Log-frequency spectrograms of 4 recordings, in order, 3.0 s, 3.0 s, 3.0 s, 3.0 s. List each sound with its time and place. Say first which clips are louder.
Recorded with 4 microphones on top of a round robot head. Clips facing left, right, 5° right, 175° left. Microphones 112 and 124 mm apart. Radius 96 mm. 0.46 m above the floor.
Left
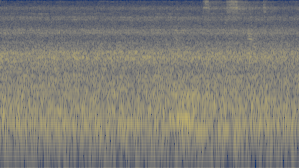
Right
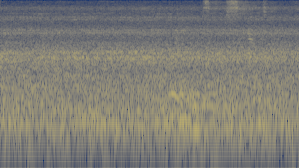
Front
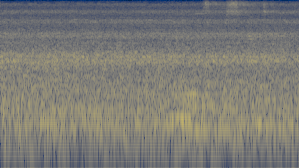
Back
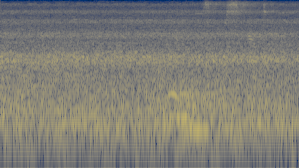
1.6 s a woman speaking: even, back 3 dB; 155° right, 3 m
